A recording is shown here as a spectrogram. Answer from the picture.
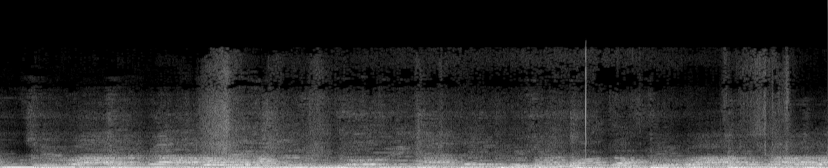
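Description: Gospel worship music: a group of voices singing over a steady bass accompaniment.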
